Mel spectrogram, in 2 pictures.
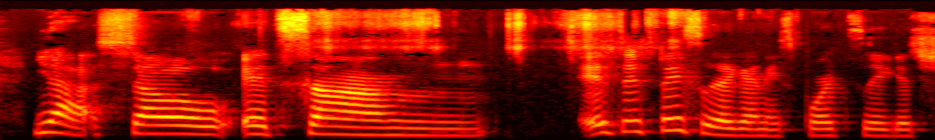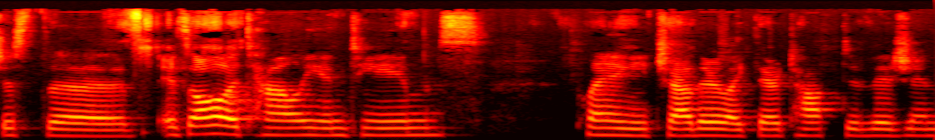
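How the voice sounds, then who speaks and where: A woman with a Mid-Atlantic US accent at a moderate pace, ordinary pitch variation, on a very clean recording with a silent background. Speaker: professional soccer player. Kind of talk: interview.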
